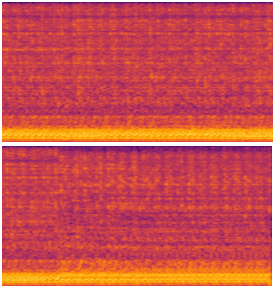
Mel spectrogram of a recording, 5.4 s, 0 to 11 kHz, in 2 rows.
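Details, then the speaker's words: Freshly rebuilt Triumph TR6 six, head shaved 60 thou (about 8.4–8.5:1 compression), after first start, warmed up, chokes off, distributor slightly adjusted: smooth, steady hum at warm idle, even beat, no misfire, tapping or hunting; normal warm running. "It was tricky in the beginning when there was no when it was cold, but now it is but once it warmed up and I turned the chokes off, it's running pretty well."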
